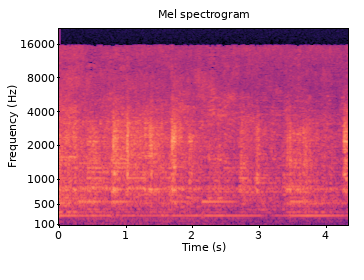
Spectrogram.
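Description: A steady low drone tone held under irregular crackling glitch clicks, about two a second: eerie sound design in an edited entrance-video soundtrack.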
